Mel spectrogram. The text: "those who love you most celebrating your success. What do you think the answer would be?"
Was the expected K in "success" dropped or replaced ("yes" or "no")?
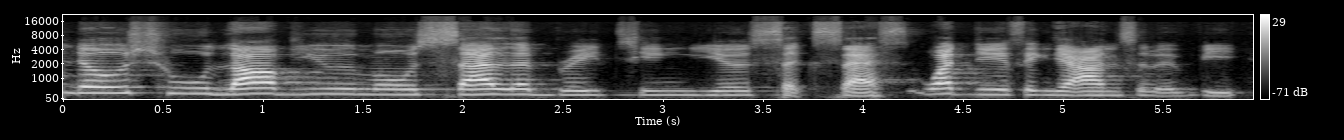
no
